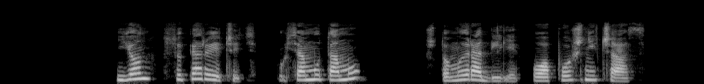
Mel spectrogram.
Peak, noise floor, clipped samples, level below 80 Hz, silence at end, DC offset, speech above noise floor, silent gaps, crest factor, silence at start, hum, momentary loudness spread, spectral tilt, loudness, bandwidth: -2 dBFS; under -90 dBFS; under 0.1%; -66 dBFS; 0.6 s; under 0.1%; over 70 dB; 2.58-2.76 s, 3.69-4.25 s, 5.22-5.33 s; 20 dB; 1.15 s; none; 13 LU; -6 dB/octave; -21 LUFS; 7.4 kHz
